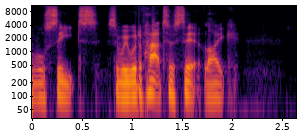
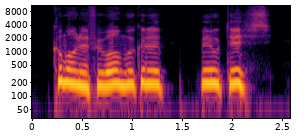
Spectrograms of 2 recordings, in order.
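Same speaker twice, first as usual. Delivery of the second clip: put-on very high-pitched Birmingham accent; 11 semitones higher, 7 dB louder than usual. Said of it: "I'm allowed to do the accent".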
